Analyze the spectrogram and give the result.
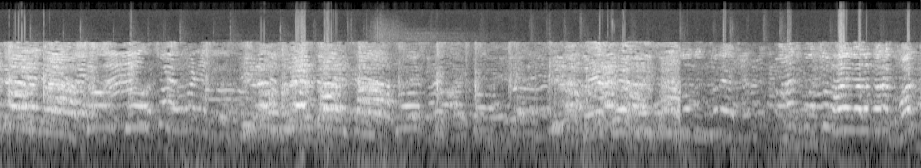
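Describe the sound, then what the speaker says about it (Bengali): Protesters surround TMC MLA Kunal Ghosh at night, chanting 'thief' slogans. The crowd keeps up a loud, continuous roar of shouting and babble with rhythmic surges, close and dense throughout. "গতকাল রাতে তাকে ঘিরে বিক্ষোভ দেখানো হলো, চোর স্লোগান দেওয়া হলো।"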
